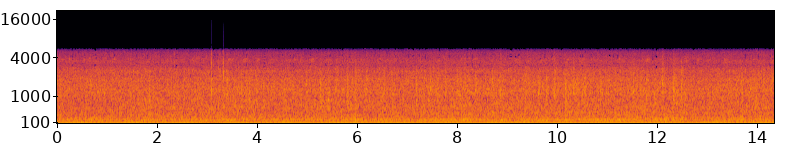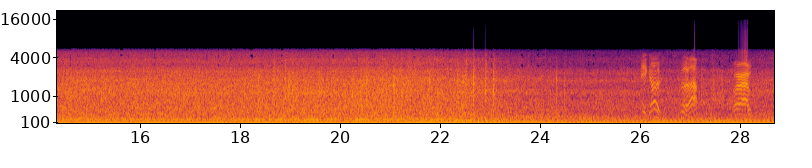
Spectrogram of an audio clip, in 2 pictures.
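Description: Wheels clatter and rattle on a narrow track.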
